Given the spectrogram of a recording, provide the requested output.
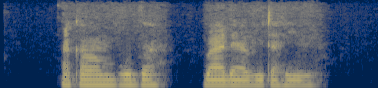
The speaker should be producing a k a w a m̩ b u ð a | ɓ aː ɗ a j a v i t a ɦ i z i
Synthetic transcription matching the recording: a k a w a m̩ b u ð a | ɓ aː ɗ a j a v i t a ɦ i v i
